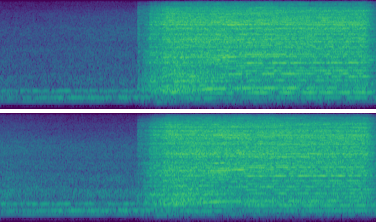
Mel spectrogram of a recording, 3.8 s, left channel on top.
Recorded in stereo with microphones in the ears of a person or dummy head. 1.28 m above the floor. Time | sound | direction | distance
1.4 | a blender | 25° left (ahead or behind) | 0.9 m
